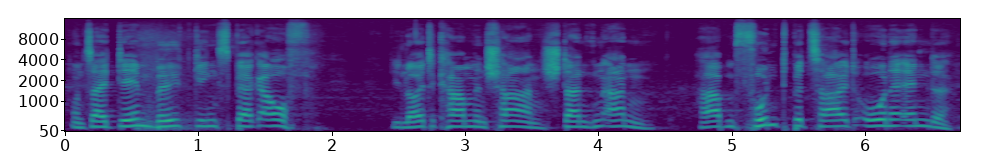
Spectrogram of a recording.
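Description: Ein Mann spielt einen aufgeregten, stockenden Museumsdirektor in einem improvisierten Hörspiel. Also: male voice, high-pitched, unhurried, mellow. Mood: fussy. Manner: hesitant, stammering, fussy. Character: flustered male museum director, older. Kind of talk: improvised radio play.

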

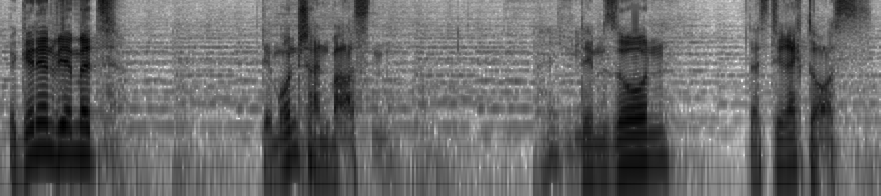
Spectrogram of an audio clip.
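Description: A man's voice: medium pitch, very animated, takes it slowly, darkish tone, soft background music, pitched above the performer's own voice, heavily acted. A man playing a pompous detective in an improvised radio play, declaiming with theatrical emphasis. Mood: grandiose. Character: pompous theatrical male detective, grand speeches. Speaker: improv performer.

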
